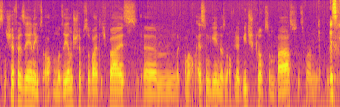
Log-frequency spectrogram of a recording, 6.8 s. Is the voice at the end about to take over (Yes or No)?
Yes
